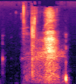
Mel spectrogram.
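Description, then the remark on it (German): One sneeze: a quick inhale swells into a loud, hissing burst of breath, then cuts off sharply, with no one talking around it. “Genau, Gesundheit.”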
